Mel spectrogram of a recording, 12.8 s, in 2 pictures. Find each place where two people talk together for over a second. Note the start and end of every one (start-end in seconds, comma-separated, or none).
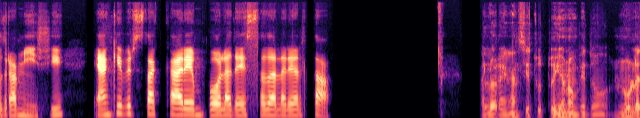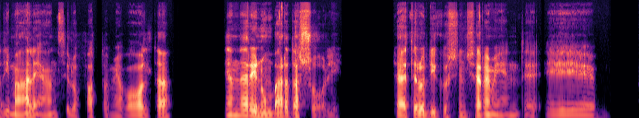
none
